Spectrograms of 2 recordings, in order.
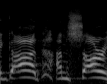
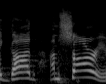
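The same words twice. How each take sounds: First: Slow, earnest sorry; mean every word, slowly; sincere apology. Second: Casual apology. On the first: Shown as a demonstration. Believer coming before God to apologize honestly, sincere. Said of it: "with an honest heart". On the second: Retold or imitated. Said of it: "just say".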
